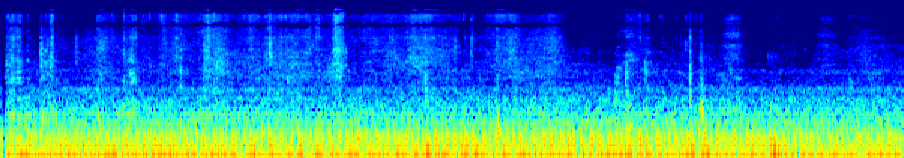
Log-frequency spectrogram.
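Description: Car engine idling, a steady low hum heard inside the cabin of the parked car, with a few faint clicks over it.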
